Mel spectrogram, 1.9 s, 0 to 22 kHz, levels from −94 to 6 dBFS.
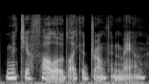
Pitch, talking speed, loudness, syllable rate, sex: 210 Hz, 190 wpm, -21 LUFS, 5.9 syllables/s, female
